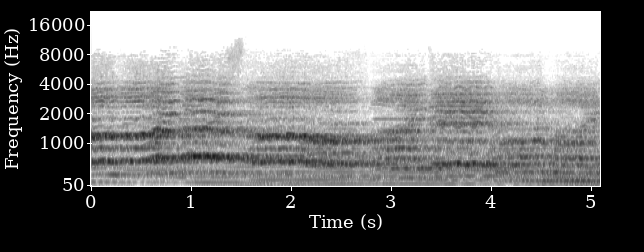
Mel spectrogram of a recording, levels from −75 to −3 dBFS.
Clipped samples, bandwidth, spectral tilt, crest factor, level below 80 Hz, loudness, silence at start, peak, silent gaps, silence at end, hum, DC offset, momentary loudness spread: under 0.1%; 10 kHz; -4.5 dB/octave; 14 dB; -50 dBFS; -19 LUFS; 0 s; -6 dBFS; none; 0 s; none; under 0.1%; 7 LU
